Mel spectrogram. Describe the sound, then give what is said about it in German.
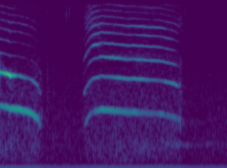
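A cat meows twice, clearly and alone. The first meow is short, and the second is longer and drawn out, with a brief silence between them. “Nicht die Katze hier rein, das ist nichts. Das mag ich jetzt nicht. Nimm sie mal weg. Stört.”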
